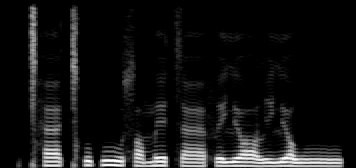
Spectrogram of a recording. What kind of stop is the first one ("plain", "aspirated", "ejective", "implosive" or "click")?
click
